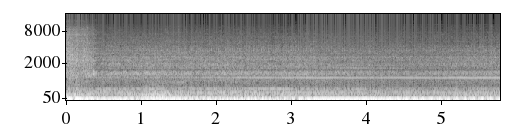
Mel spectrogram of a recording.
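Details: 2007 Citroen C1 engine during a fuel sender replacement job: even, steady low idle with smooth rhythm, no rattles or stumbles; normal idle.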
